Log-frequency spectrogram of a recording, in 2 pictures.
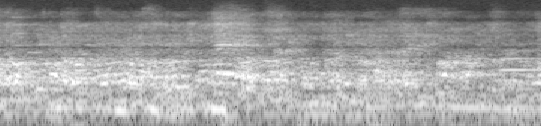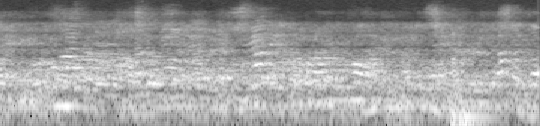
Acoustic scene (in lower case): crowded indoor space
